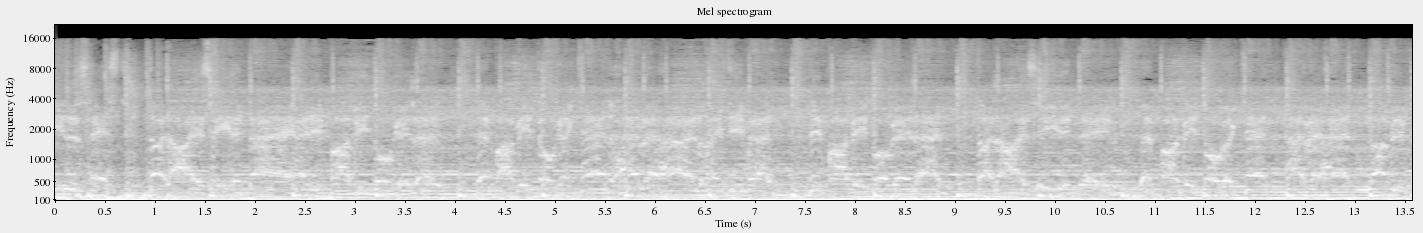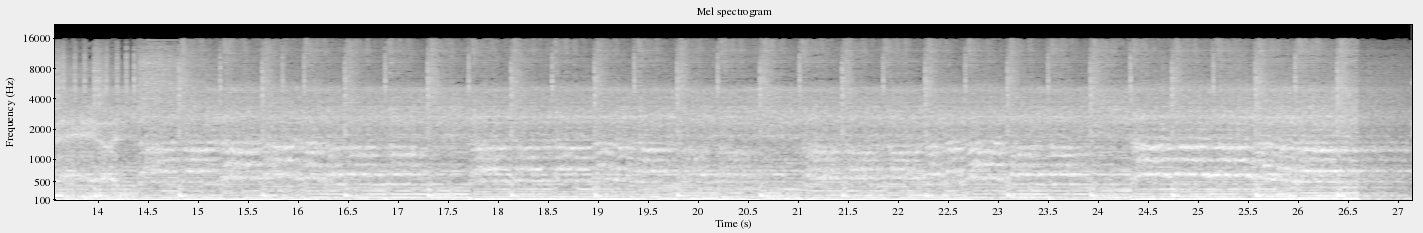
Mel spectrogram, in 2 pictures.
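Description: A loud Danish rock song plays steadily with a driving drumbeat and dense, distorted guitars, shifting to a brighter section about halfway through before cutting off abruptly at the end.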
